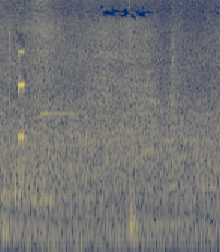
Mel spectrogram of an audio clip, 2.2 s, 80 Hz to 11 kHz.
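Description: A Garmin GPSmap 498 chart plotter gives a short electronic beep just after the start as it is switched on. Otherwise there is only quiet background hiss, with a soft tick past the middle and a faint steady hum.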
